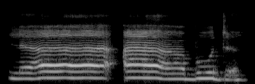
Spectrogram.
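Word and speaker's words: أَعْبُدُ: لا أعبد. Yeah, a'budu. So we have to make sure ayn is pronounced from our throat.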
